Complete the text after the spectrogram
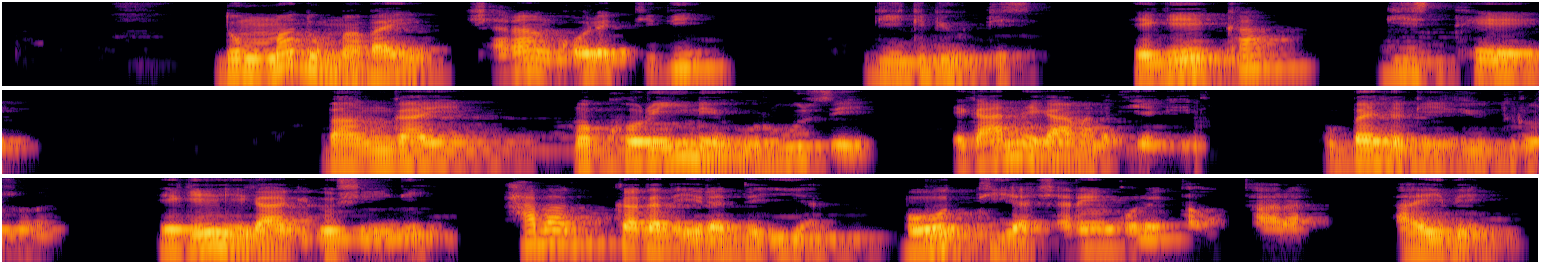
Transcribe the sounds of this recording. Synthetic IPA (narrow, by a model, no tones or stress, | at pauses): d̪ʊmːɐd̪ʊmːɐbɐjʃɐɾɐŋkʼɔlɛt̪ʰːɪd̪ɪ | ɡiːɡɪd̪ɪʊt̪ːɪs | hɛɡe̞ːkːɐ | ɡist̪ʰːeː | bɐŋɡɐjmɔkʰːɔɾiːnɛʔʊɾuːze | hɛɡaːnːɛhɛɡaːmɐlɐt̪ɪjɐɡɪd̪ | ʊbːɐjkːɐɡiːɡɪʊt̪ːɪd̪ɔsɔnɐ | hɛɡeːhɛɡaːɡɪd̪ɔʃiːn | hɐbɐɡɐɡɐt̪ʼeːɾɐd̪ɛʔɪjɐbo̞ːt̪ːɪjɐʃɐɾeːŋkʼɔlɛt̪ːɐʊt̪ːaːɾɐ | ɐjd̪e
